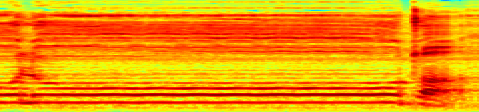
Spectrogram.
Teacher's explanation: فآمن له لوط، واو مدہ کے بعد طا کی 2 پیش کو وقف کی حالت میں ساکن کر دیں گے، تو یہاں پر مد عارض ہوگی، 2 سے 3 الف تک کھینچ کر پڑھیں گے۔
